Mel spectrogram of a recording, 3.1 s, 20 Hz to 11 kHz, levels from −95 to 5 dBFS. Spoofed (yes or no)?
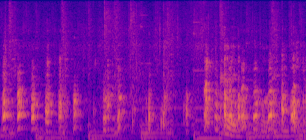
no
